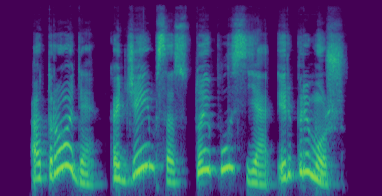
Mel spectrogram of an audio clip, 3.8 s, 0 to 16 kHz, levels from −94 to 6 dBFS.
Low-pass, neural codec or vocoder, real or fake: 14.4 kHz; vocoder, 48 kHz, 128 mel bands, Vocos; fake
